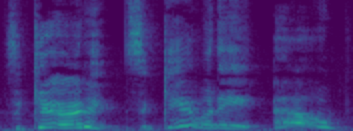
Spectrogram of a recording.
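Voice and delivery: high, loud panicked cry for security; frightened artist screaming for help; panicked shouting. Acted. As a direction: yell for the guards like you're terrified. Artist calls for guards.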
